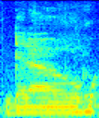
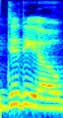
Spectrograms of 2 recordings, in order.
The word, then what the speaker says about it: DiDio: The co-publisher of DC, Dan Ditto, however you pronounce his last name. I say Didio because it's fun to say.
